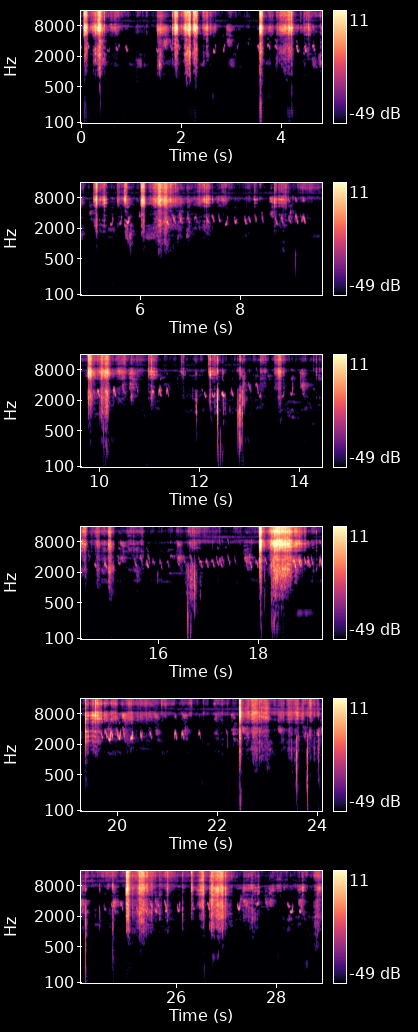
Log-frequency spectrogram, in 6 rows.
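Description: Young chickens peeping in runs of short, high chirps while they scratch and peck in loose dirt and gravel, with scattered clicks and scuffs. There is a louder rustle about 18 seconds in.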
